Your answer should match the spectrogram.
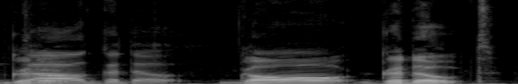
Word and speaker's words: Gal Gadot: Gal Gadot. That's right. Afloat. – Gal Gadot.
